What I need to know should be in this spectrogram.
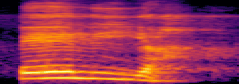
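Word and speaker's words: palea: Paleia, that's how you pronounce it and spelled as P A L E A.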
